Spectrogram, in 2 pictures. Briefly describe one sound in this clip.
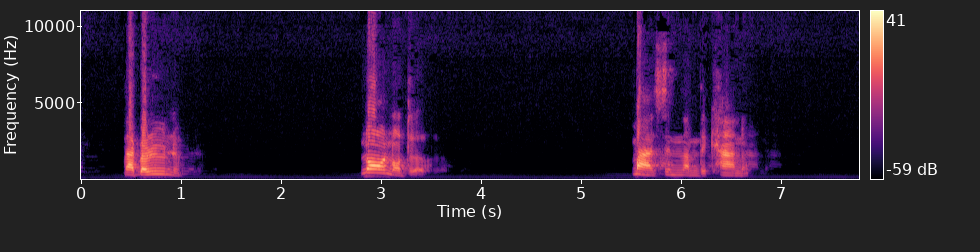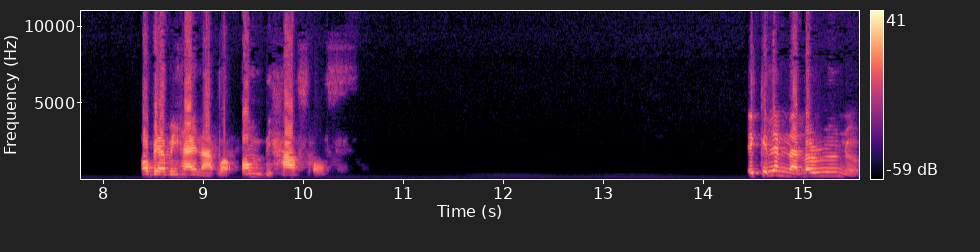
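A woman speaks into a microphone in short phrases with long pauses.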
